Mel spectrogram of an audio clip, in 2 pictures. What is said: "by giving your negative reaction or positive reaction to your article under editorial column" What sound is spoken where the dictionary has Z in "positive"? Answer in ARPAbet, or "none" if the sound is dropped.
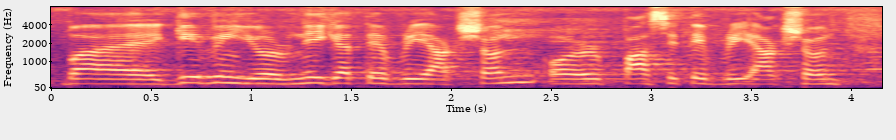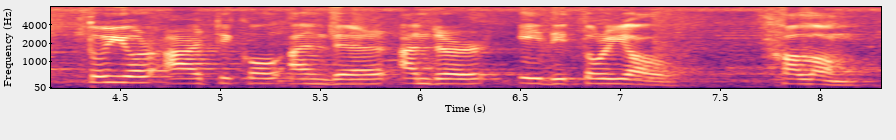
S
